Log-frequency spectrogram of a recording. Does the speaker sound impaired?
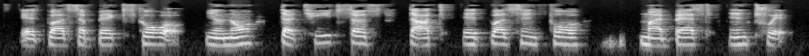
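Yes: cerebral palsy; cause: slightly wrapped around neck, affects balance, speech, coordination, childhood walker, wheelchair, crutches, leg braces, helmet, frequent falls; age 31, free of helmet and braces.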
